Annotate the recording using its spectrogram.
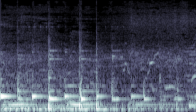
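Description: Javanese gamelan-style music: a quick repeating melody of struck metal tones over a low held tone, with sharp beats a few times a second.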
